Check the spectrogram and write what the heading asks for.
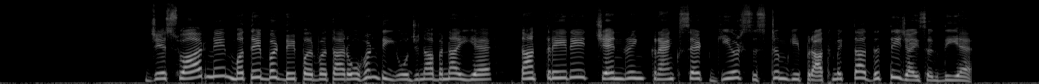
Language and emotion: Dogri, neutral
